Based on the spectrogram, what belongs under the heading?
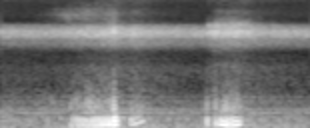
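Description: Two low, rumbling snores from a sleeping puppy, each under half a second, with faint background hiss.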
